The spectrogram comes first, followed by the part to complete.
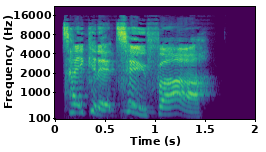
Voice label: UK female; Takin it too far; beanstalk audio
